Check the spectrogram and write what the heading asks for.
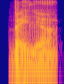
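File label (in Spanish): "bello", Spanish; ortografia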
